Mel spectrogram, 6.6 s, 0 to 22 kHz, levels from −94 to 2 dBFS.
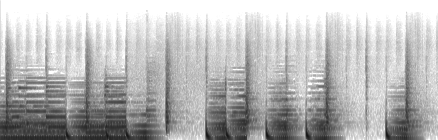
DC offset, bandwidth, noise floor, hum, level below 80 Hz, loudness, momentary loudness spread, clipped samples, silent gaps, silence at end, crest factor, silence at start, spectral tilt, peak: under 0.1%; 8 kHz; -49 dBFS; none; -22 dBFS; -20 LUFS; 10 LU; under 0.1%; none; 0.3 s; 16 dB; 0 s; -8 dB/octave; -2 dBFS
